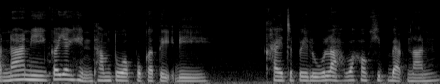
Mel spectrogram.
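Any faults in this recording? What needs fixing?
No faults can be heard in this speech recording. Nothing needs to be fixed.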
